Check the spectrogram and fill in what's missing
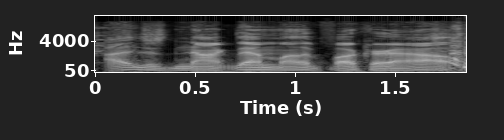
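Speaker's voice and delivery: lightly imitated low, offhand fighter; halting, understated impression, low and soft; Nate Diaz. Fighter shrugging off a knockout to interviewer, lightly imitated in low voice. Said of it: "I'll do the Nate Diaz".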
